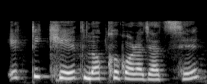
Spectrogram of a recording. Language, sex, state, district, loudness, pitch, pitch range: Bengali, female, West Bengal, Cooch Behar, -14 LUFS, 285 Hz, 255-310 Hz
